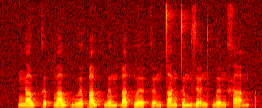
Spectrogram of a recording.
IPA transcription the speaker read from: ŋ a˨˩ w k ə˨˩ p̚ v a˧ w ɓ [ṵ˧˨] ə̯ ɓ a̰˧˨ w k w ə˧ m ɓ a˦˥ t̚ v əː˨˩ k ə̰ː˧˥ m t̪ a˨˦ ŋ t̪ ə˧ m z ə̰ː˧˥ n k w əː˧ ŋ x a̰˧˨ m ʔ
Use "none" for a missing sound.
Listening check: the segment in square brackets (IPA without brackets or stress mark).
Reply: u˨˦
